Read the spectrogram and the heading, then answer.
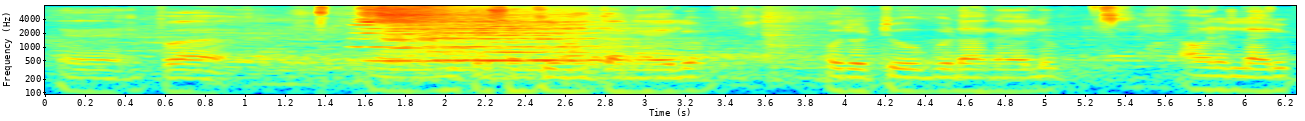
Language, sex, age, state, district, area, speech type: Malayalam, male, 18-30, Kerala, Idukki, rural, spontaneous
